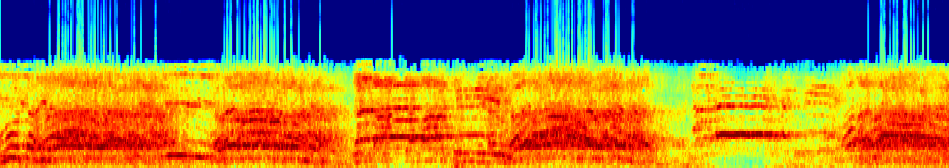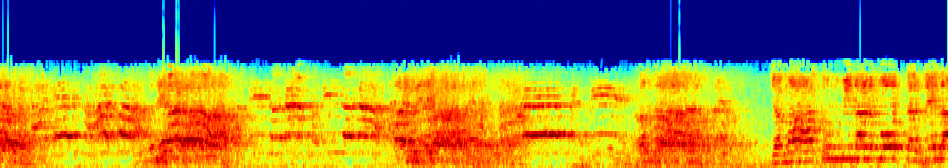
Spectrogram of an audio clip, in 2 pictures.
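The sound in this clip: A crowd at a religious debate chants slogans in unison, loud shouted phrases that repeat with brief gaps between them.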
